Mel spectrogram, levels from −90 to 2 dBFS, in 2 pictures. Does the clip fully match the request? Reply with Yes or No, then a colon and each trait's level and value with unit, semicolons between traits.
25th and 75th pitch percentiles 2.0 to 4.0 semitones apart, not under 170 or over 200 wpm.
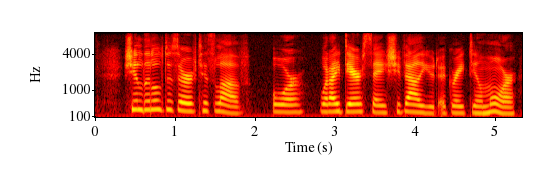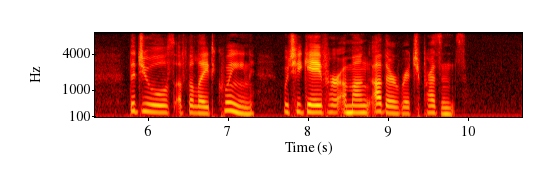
No: average, 3.0 semitones; average, 155 wpm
